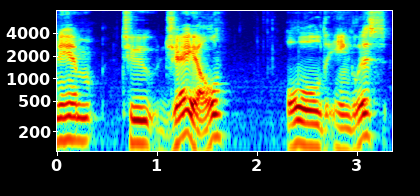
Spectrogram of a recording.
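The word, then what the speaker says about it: gaol: of the person by secretly H him to jail Old English g a o l h kind of like policy which we pronounce as police today that's old English for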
